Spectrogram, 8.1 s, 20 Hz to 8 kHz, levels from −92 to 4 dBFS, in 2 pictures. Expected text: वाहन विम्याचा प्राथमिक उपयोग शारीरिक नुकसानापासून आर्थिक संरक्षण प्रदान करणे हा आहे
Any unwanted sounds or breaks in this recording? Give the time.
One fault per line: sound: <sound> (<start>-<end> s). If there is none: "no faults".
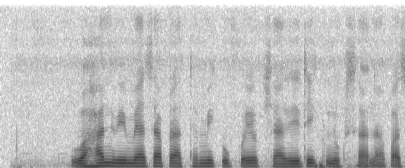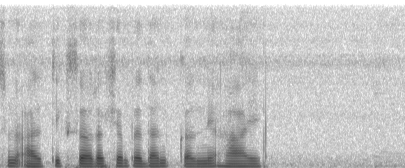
no faults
